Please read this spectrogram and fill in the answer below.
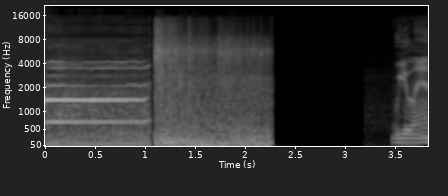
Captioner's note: explosion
